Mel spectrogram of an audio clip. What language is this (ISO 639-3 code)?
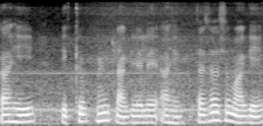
mar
